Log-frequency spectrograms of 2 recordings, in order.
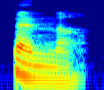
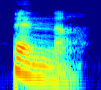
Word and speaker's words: penna: And penna. Penna. Penna means pen and since it ends with letter A, it's also a feminine word. And also another detail in Italian you have to emphasize the double letters.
